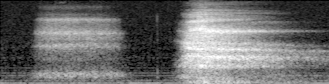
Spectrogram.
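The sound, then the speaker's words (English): Deep, slow breathing: two long, airy breaths with no talking, the second louder and longer than the first. “Put your hand on your heart and just take three deep breaths into your heart.”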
